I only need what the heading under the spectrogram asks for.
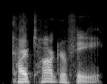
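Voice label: "cartography", American English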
